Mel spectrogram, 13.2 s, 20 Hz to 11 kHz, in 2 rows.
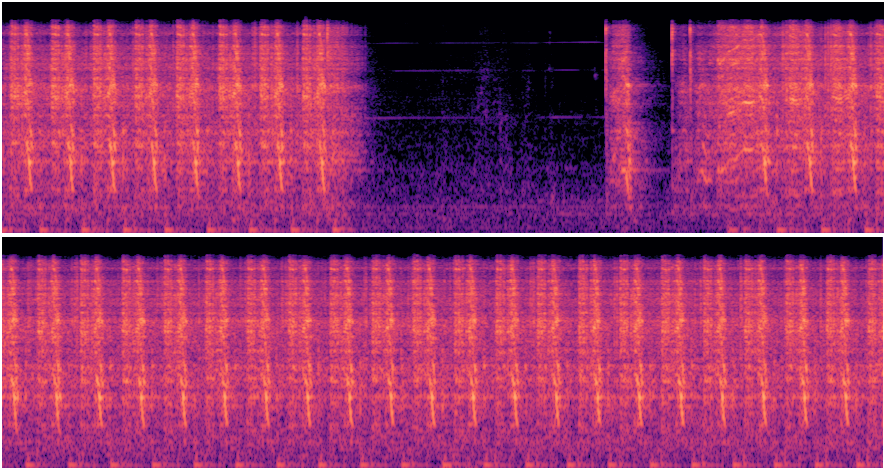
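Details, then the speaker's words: Honda SH125 after a new relay was fitted: fast, even starter whirring at about three beats a second, a brief stop, then more cranking; never catches. No-start; owner unsure whether it is getting fuel and plans to try brake cleaner. "uh um let's see if i don't know i mean it should start every time shouldn't it"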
